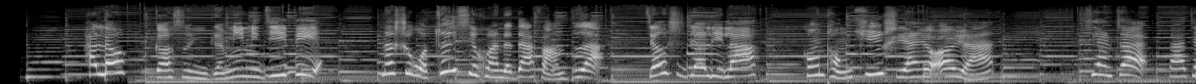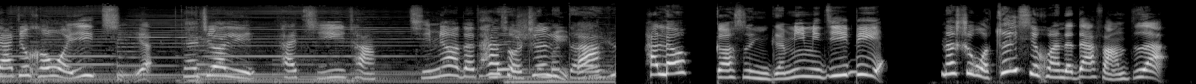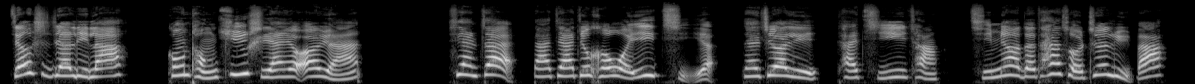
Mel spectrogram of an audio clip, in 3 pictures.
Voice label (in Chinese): 女-真童样音幼儿园; 女B32-大气质感; 可爱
